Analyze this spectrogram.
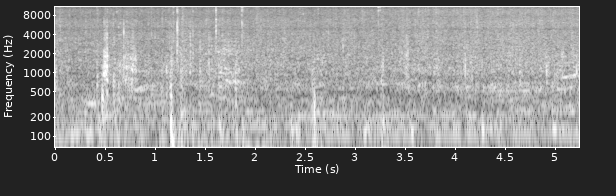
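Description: Small waterfall splashing into a rock pool: a steady hiss of falling water, with a few faint clicks and knocks in the first two seconds.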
